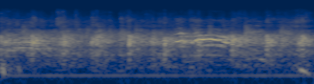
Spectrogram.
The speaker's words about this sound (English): And if you believe it, would you just clap your hands like you're getting unstuck?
